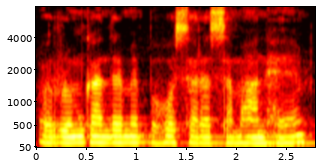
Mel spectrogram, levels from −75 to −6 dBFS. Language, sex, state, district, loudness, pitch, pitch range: Hindi, male, Arunachal Pradesh, Papum Pare, -17 LUFS, 130 Hz, 125-130 Hz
